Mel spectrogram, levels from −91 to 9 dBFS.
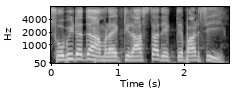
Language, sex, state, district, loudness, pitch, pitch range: Bengali, male, West Bengal, Cooch Behar, -11 LUFS, 205 Hz, 195-220 Hz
